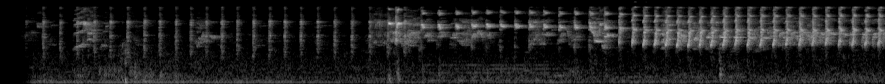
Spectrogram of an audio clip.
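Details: Pet lovebird in gacor form, singing in the ngekek style: spaced high chirps for four seconds, then a burst, then dense fast chattering trills after six seconds, over a faint low hum.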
